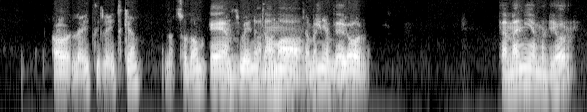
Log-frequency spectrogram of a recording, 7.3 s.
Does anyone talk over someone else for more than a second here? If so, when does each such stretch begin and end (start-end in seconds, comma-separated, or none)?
2.6-4.5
